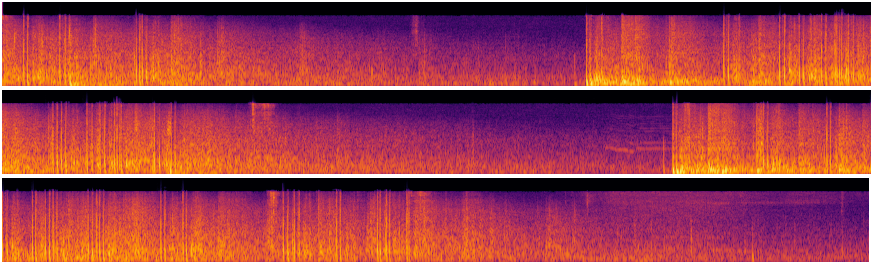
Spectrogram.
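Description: Fireworks crackle and sizzle as sparks fall.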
